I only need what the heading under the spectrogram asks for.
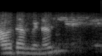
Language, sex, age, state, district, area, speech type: Kannada, female, 18-30, Karnataka, Mysore, urban, conversation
